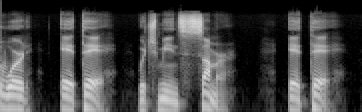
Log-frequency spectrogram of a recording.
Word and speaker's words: été: If you see it, it indicates a closed e sound. This just means your mouth should be slightly closed, your lips stretched a bit, making a sharp, crisp sound like a. Think of the word été, which means summer.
